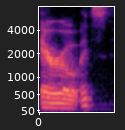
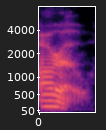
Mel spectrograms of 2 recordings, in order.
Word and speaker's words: Ariel: and her coven burn Arrow. His name is spelled Ariel, but they pronounce it Arrow. So I don't know if I'm saying it right or wrong.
